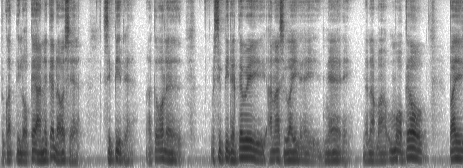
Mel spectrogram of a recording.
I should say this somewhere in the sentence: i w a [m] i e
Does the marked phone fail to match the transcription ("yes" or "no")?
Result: yes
